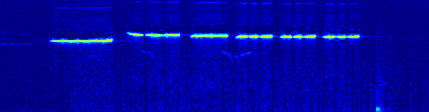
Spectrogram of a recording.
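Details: A white-throated sparrow (Zonotrichia albicollis) sings a long pure whistle, then a higher held note breaking into a run of quick triplet whistles on the same pitch.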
